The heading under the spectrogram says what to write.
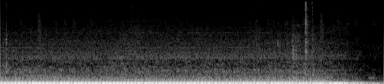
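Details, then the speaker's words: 2000 Honda CR-V AWD, B20 5-speed, idling after the original throttle position sensor was refitted and set to the right voltage: a deep, steady idle with no fluctuation or bouncing and no check engine light, only a slight rattle from the solid mounts. "it's still rattling a little bit loud because it's got the solid mounts but there's no more idle fluctuation this thing is like spa on nothing no bouncing no weirdness"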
